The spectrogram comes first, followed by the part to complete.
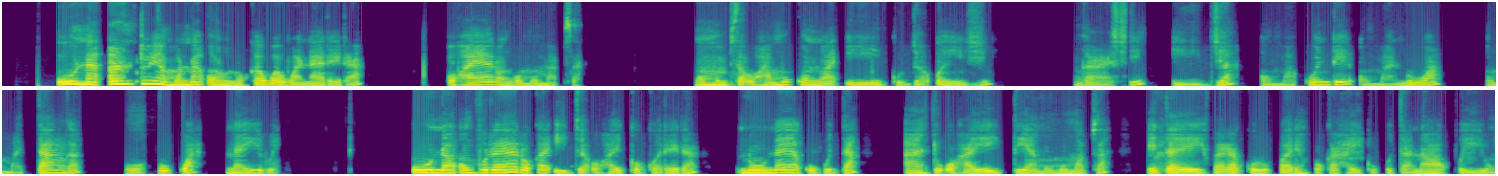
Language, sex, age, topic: Oshiwambo, female, 18-24, agriculture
